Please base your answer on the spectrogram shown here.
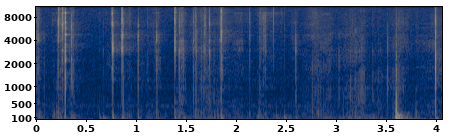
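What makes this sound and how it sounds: Long painted nails scratch and tap on the cover of a book-sized, solid brown leather (possibly faux) notebook with a metal clasp, held close in front of the mic. Short, dry taps and scratchy strokes come in quick irregular bursts over a low, muffled body. A louder, thumpier tap stands out near the end.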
